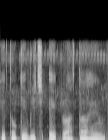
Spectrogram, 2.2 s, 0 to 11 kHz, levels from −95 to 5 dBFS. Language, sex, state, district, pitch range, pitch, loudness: Hindi, female, Arunachal Pradesh, Papum Pare, 170-180 Hz, 180 Hz, -15 LUFS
